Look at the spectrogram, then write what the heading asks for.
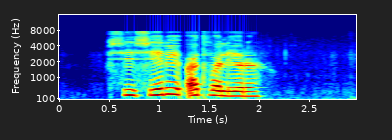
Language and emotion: Russian, neutral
